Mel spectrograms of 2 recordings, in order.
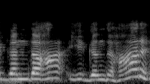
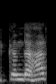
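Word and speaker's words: गांधार: ये गंदहार है, ये कंदहार तो मिस प्रोनाउंसिएशन है।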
